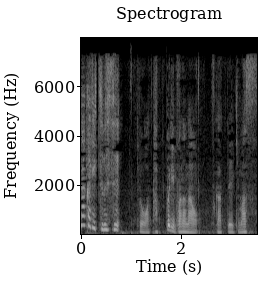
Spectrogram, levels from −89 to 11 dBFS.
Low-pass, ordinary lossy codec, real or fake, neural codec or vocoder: 7.2 kHz; AAC, 32 kbps; real; none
